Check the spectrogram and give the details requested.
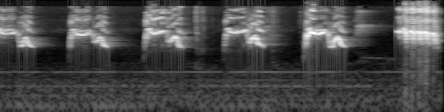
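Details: Long-tailed shrike in a cage, singing in morning sun after misting; five similar slurred descending chirps about half a second apart, ending in a harsh burst, faint steady hum behind.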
